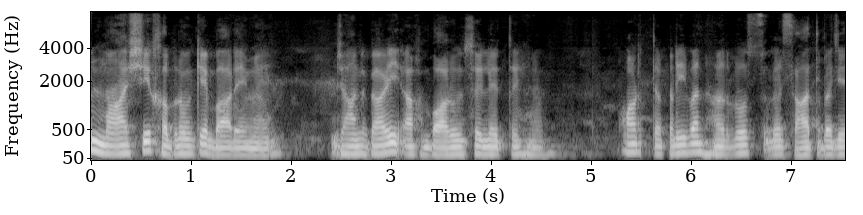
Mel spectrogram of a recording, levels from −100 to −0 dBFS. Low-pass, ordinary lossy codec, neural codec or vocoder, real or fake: none; none; codec, 16 kHz, 2 kbps, FreqCodec, larger model; fake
